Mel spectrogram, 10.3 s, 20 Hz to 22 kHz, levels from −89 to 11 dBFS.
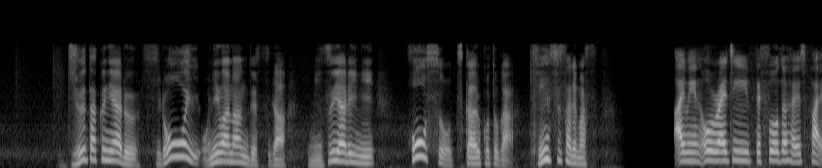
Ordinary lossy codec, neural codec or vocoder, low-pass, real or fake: none; autoencoder, 48 kHz, 32 numbers a frame, DAC-VAE, trained on Japanese speech; 7.2 kHz; fake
